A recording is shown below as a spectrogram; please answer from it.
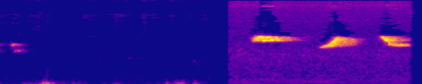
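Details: Three drawn-out, slightly harsh slurred notes from a Creamy-bellied thrush follow faint early chirps. One note is level, one rises and one falls, over a low steady hum.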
